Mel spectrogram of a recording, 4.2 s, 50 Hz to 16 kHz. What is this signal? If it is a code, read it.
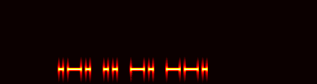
Morse code, heard as a keyed tone, about 20 wpm, 700 Hz. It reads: RING
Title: Easy Words with Hints - 20wpm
